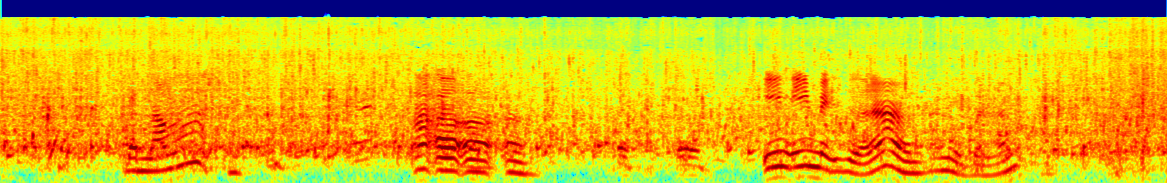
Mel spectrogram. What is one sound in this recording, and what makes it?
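A young child calls out nearby.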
